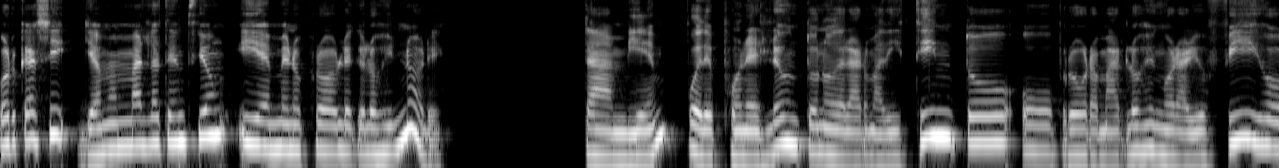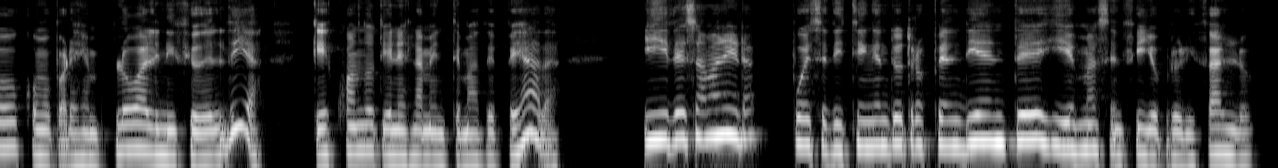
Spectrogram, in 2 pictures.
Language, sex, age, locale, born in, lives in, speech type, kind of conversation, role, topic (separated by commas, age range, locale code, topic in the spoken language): Spanish, female, 35-39, es-ES, Spain, Portugal, read, expert-assistant, expert, ¿Cómo puedo organizarme para no olvidar mis chequeos de salud?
